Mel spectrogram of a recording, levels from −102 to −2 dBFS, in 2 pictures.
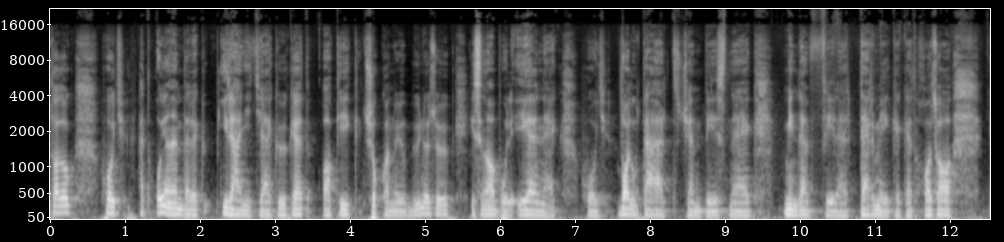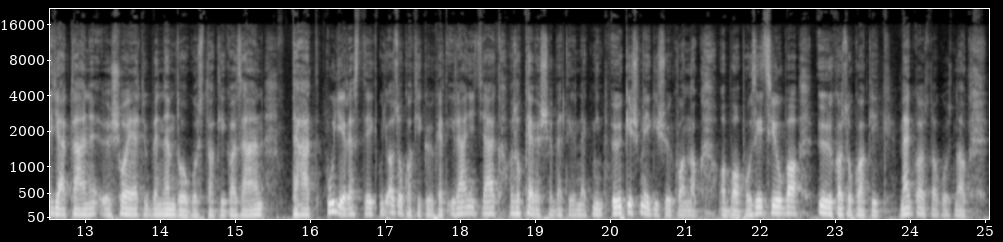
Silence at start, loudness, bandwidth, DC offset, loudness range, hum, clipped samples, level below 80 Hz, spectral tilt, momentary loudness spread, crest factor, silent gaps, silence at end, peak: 0 s; -20 LUFS; 20 kHz; under 0.1%; 3 LU; none; under 0.1%; -34 dBFS; -6 dB/octave; 9 LU; 18 dB; none; 0.05 s; 0 dBFS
